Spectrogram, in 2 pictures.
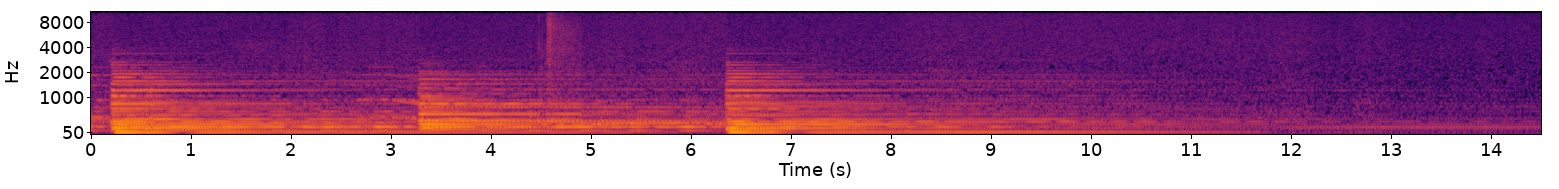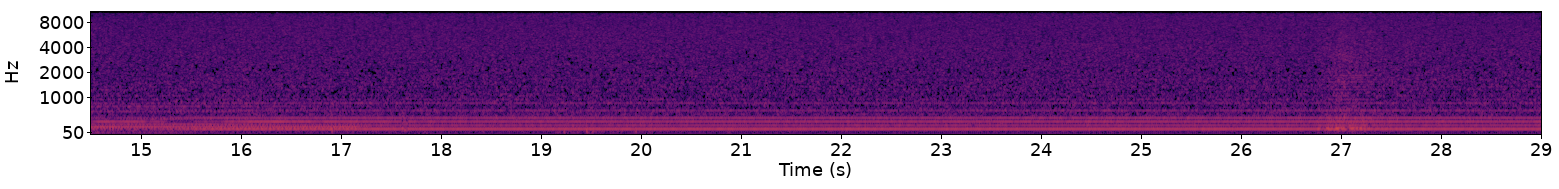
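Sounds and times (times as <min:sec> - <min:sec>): hiss: 0:00.0 - 0:13.2
faint hum of low tones: 0:00.0 - 0:29.0.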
